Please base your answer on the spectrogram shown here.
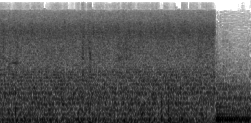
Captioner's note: footsteps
